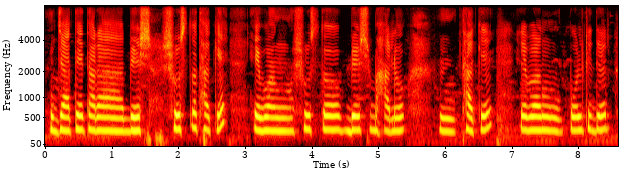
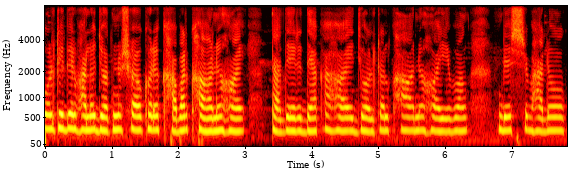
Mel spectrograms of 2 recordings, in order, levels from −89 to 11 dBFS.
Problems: constant background noise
